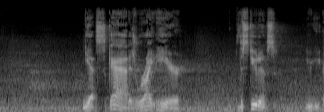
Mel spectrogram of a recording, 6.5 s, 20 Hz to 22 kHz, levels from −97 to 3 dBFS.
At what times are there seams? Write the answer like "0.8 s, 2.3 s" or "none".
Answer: 1.7 s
